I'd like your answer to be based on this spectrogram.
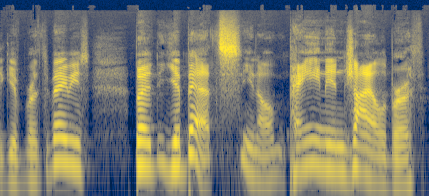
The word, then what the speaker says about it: Jabez: Now, of course, in Hebrew, that's not pronounced Jabez. They don't have a J in their alphabet. You know how his name's pronounced? Yabetz. Yabet. It's like, well, do you think it's going to be bright and sunny tomorrow? Yabet. Well, so Yabetz, that's his name in Hebrew.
